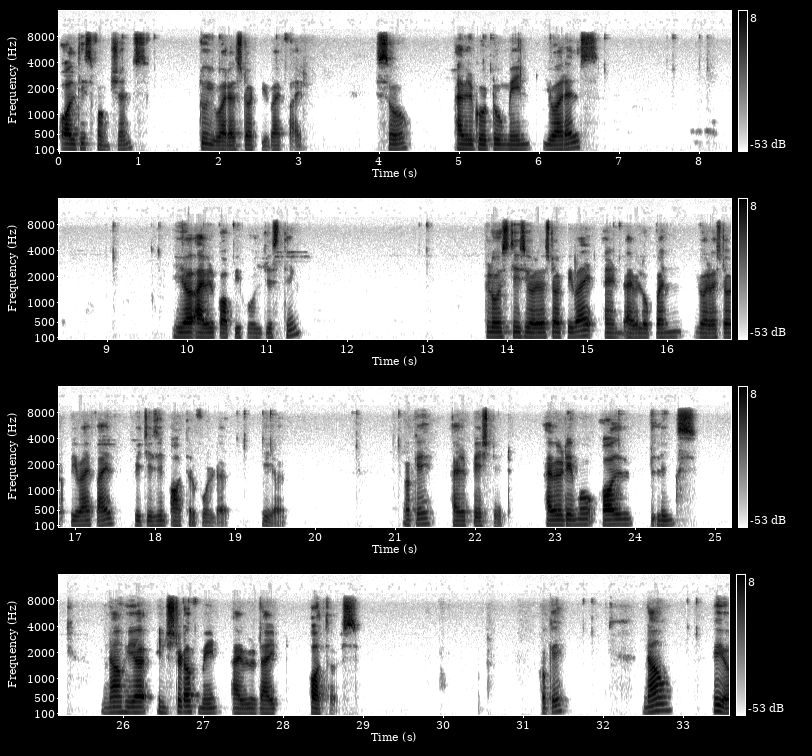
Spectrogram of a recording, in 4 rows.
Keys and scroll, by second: 11.1 ctrl+c, 21.8 ctrl+v, 24.2 BackSpace, 27.6-29.8 typing, 29.9 Return, 31.3 ctrl+s.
